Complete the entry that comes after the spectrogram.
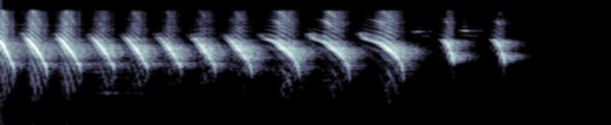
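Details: Canary song: a run of loud, quick downslurred whistled notes roughly six per second, ending with two separate softer notes and then quiet.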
